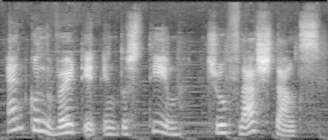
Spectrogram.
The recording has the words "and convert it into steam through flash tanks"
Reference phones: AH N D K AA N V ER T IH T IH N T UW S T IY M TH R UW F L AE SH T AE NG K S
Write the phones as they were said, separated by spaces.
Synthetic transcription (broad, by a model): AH N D K AA N V ER T IH T IH N T UW S T IY M T R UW F L AE SH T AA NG K S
